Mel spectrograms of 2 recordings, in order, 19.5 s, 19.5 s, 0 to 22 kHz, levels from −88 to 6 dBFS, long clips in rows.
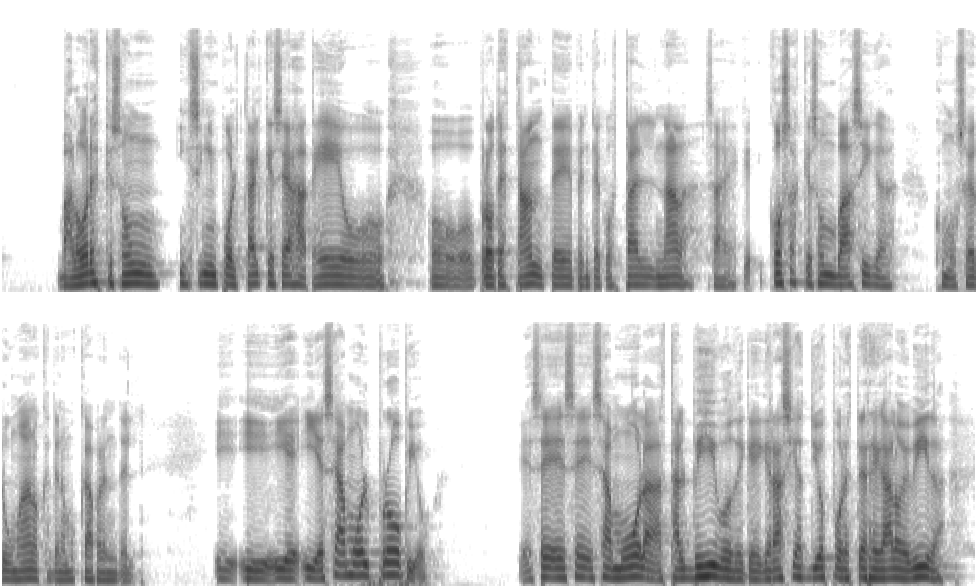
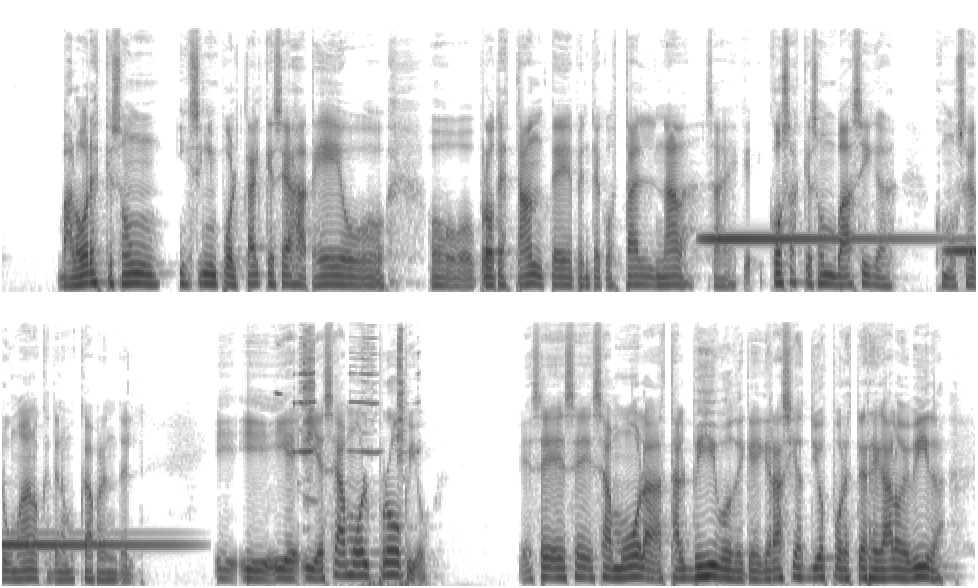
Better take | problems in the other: first | doorbell; noticeable; from 7 to 12 s; peak 1 dB below the speech // clattering dishes; noticeable; from 12 to 14 s; peak 1 dB below the speech

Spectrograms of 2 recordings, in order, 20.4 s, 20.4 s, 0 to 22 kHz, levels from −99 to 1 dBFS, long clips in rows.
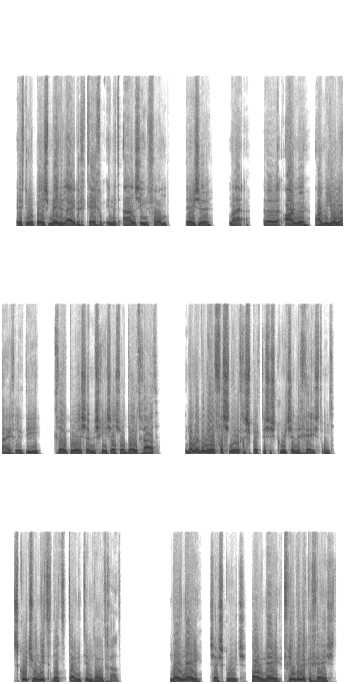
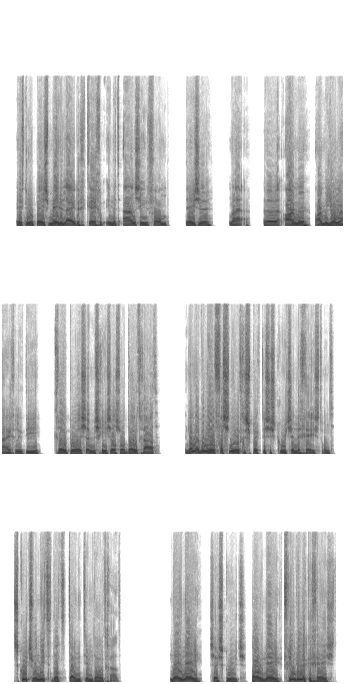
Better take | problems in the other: neither | distortion; heavy; 19% of the sound clipped; the same in both

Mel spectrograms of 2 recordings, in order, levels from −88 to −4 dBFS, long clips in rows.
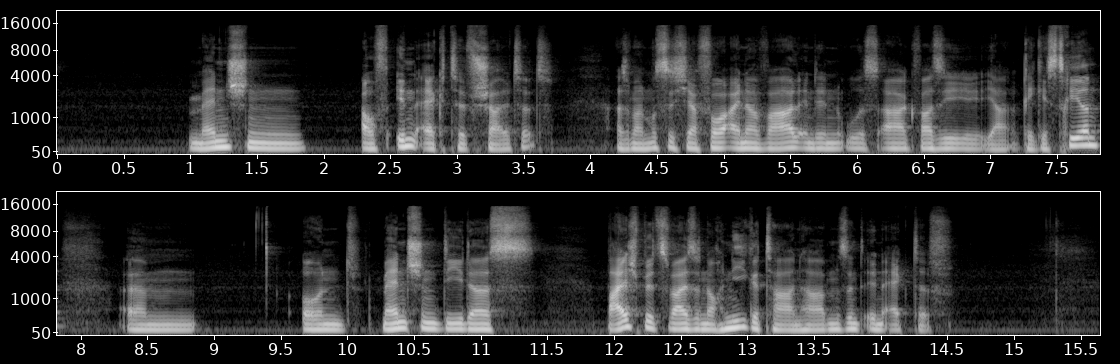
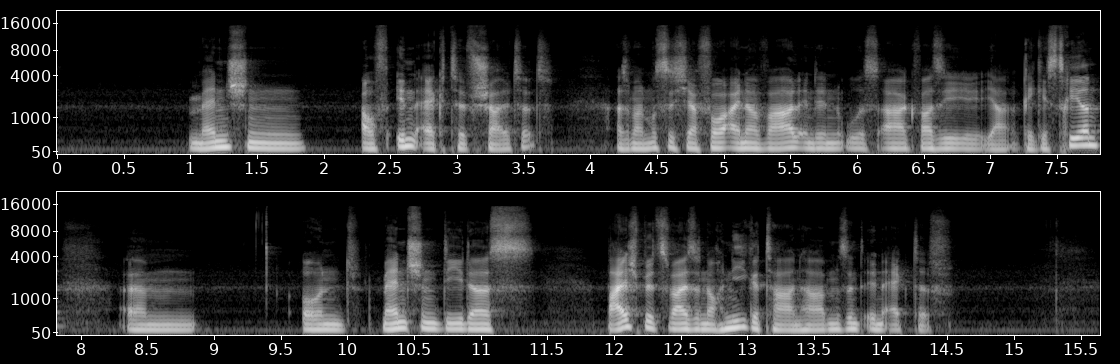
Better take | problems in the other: first | muffled; very slightly; fading above 3.5 kHz

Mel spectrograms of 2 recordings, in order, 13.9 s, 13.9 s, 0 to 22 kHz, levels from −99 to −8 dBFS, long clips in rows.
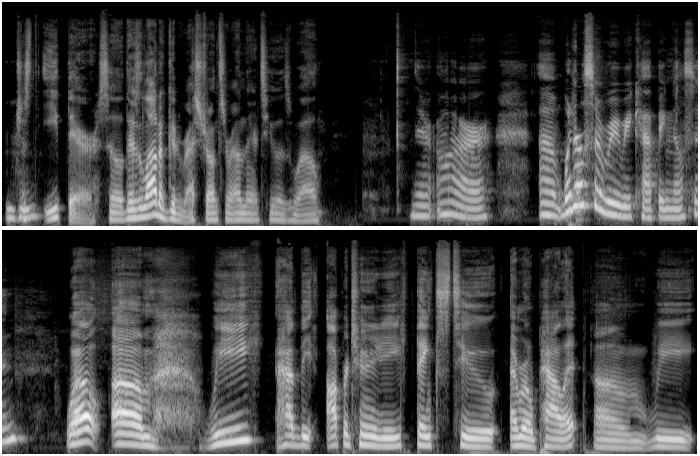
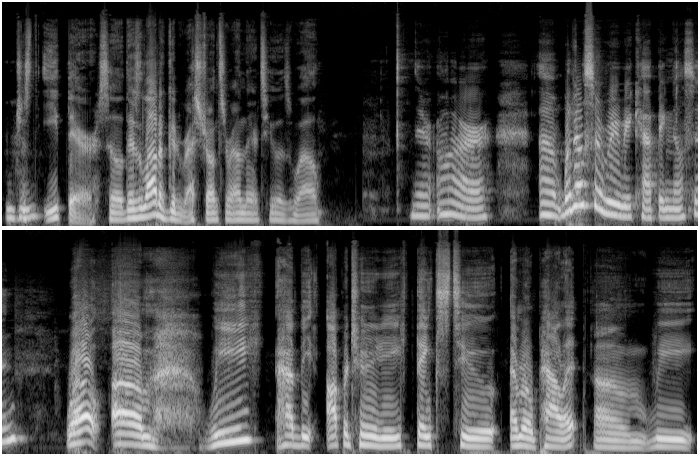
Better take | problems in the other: first | distortion; slight; 10 dB below the speech

